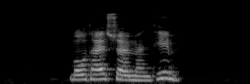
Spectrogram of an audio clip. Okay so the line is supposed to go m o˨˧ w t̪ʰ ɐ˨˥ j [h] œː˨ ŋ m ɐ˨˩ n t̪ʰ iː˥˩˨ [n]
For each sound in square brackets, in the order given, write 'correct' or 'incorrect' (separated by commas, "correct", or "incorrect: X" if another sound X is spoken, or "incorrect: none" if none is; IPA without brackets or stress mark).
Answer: incorrect: s, incorrect: m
